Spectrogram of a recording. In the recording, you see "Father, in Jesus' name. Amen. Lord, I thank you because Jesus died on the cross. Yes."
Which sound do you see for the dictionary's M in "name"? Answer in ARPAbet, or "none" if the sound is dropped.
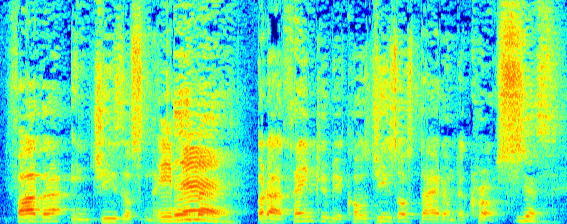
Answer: none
